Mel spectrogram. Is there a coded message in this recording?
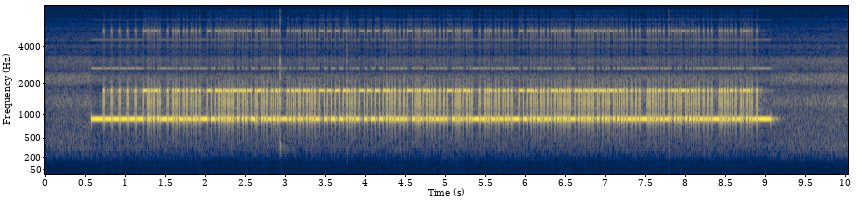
Yes: RTTY (75 baud, 850 Hz shift) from 0.6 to 9.1 s, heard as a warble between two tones, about 1330 Hz centre, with static crashes. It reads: KB0O DE OE8IH 599 599 156 156 KB0O CQ DX DE EI1FWK EI1FWK K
